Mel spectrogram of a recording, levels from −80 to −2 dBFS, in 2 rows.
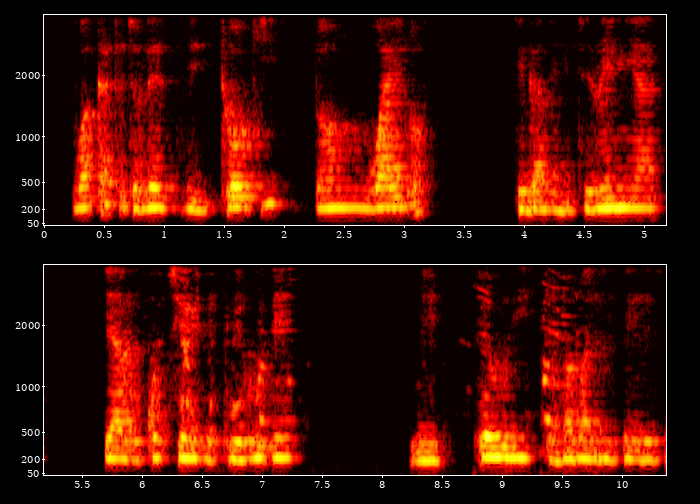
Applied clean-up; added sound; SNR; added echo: neural mask model DeepFilterNet 3.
